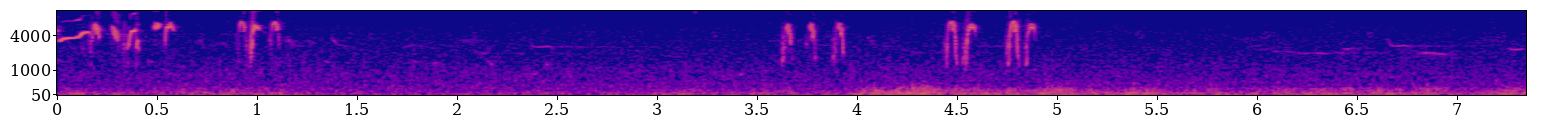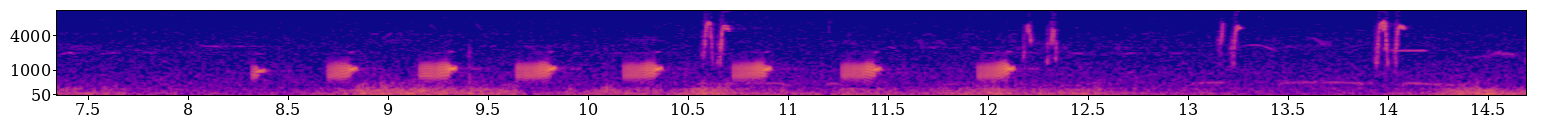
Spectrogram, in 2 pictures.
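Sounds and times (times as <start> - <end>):
white wagtail calls: 0.0 - 1.9, 3.6 - 4.9, 8.3 - 14.6.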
